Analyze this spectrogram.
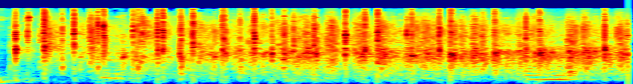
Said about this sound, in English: Next on our line, and you can keep that applause going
